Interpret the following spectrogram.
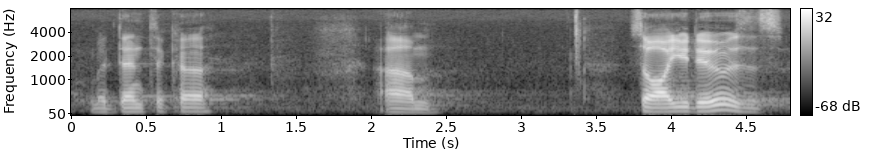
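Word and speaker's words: Medentika: These are the multi-unit abutments from NT Trading Company, or I think you pronounce it Medentica.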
